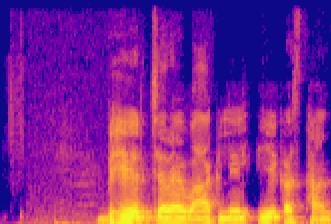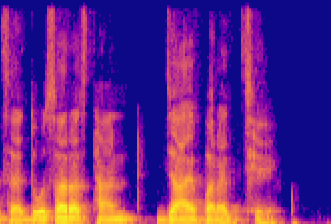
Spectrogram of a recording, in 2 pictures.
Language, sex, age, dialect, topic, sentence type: Maithili, male, 18-24, Southern/Standard, agriculture, statement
